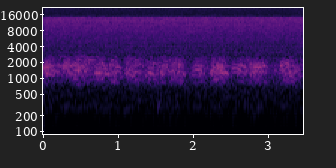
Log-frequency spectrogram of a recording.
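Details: A flock of geese flying over Saastna on 4 November 2018 calls continuously, a dense chorus of nasal honks and yelps overlapping with no gaps.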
